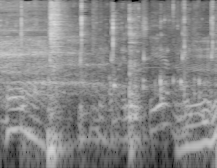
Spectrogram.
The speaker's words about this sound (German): Nachdem Vautrin Rastignac und Vater Goriot eingeschenkt hatte, kostete er ein paar Tropfen und verzog sein Gesicht.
